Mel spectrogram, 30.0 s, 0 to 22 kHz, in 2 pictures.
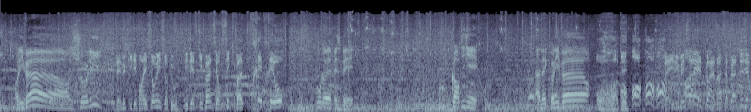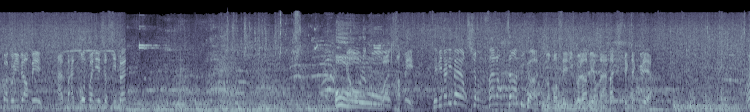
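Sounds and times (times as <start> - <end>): arena crowd noise: 0.0 - 30.0
basketball bouncing on court: 7.0 - 11.6, 28.3 - 30.0
basketball bouncing on hardwood: 28.4 - 29.9.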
